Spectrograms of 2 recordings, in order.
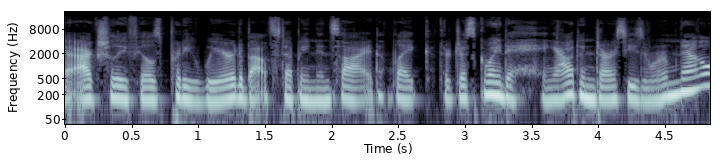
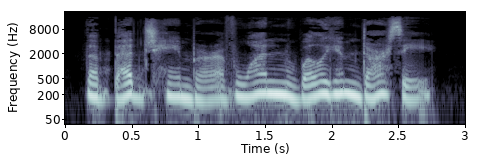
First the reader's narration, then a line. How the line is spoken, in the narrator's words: Gigi says, in a dramatic voice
